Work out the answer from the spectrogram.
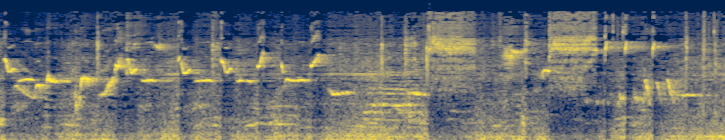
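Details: White-rumped shama pouring out continuous lure song to prompt other shamas to sing: quick chattering upslurred notes and whistles, followed by softer scattered high phrases over background noise.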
